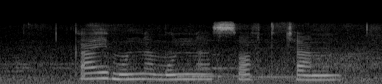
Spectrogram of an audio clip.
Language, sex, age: Tswana, female, 18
